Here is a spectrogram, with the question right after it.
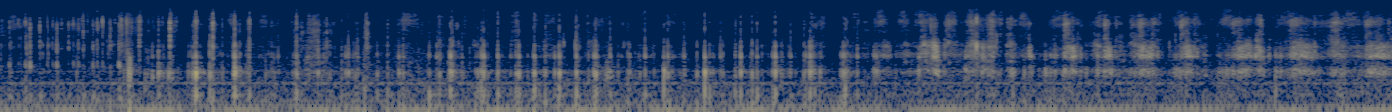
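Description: Short-nailed fingertips tap and scratch a purple floral hardcover book or album with cardboard covers, held upright. Quick, dry, soft taps blend with scratchy, brushing rustles and faint bright crinkles over a steady low hum, with no ring after each tap.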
